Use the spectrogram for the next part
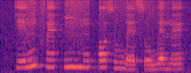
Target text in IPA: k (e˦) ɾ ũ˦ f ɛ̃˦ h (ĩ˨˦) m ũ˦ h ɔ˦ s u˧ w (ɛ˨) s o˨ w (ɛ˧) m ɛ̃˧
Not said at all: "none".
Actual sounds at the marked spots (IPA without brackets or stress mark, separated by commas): e˧, ĩ˦, ɛ˨, ɛ˧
